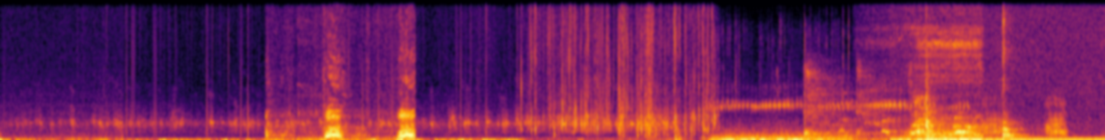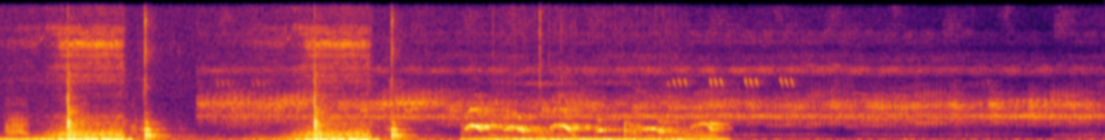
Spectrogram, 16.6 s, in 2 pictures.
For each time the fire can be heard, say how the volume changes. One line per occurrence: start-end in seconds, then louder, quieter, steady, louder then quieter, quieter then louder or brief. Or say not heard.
0.0-13.4 louder.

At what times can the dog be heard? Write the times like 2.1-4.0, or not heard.
1.9-3.1, 6.7-8.7, 11.7-13.8.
